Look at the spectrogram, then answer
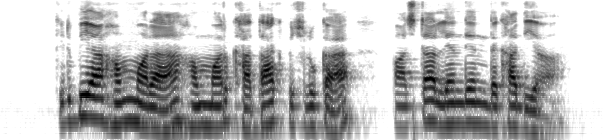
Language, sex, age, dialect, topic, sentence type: Maithili, male, 25-30, Southern/Standard, banking, statement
